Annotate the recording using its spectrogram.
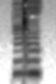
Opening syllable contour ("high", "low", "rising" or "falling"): high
